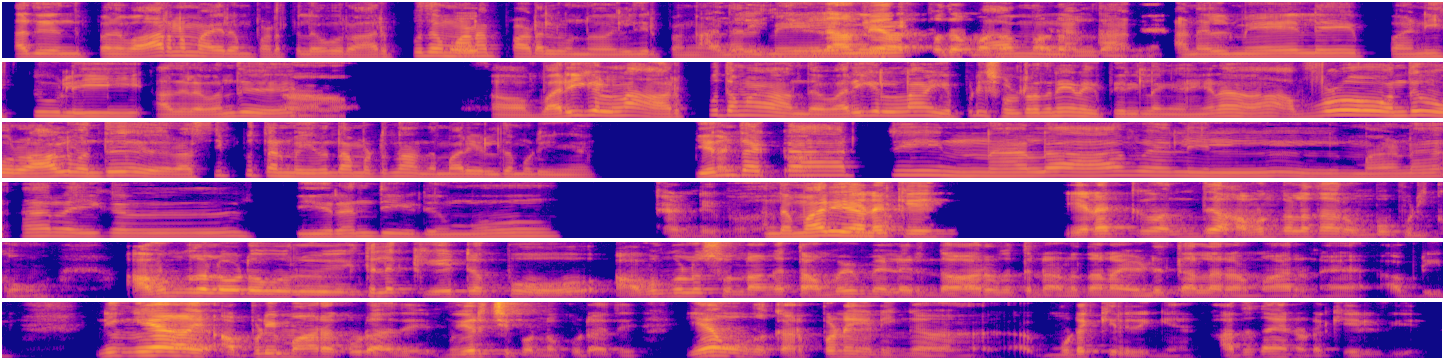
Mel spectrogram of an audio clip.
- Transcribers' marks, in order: singing: "அனல் மேலே"; singing: "அனல் மேலே பனித்துளி"; other noise; singing: "எந்த காற்றின் அலாவளில் மன அறைகள் திறந்திடுமோ!"
- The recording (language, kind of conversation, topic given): Tamil, podcast, இந்த ஆர்வத்தைப் பின்தொடர நீங்கள் எந்தத் திறன்களை கற்றுக்கொண்டீர்கள்?
- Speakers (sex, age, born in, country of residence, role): male, 25-29, India, India, host; male, 35-39, India, India, guest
